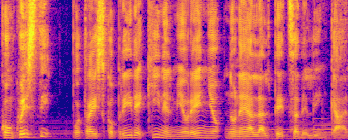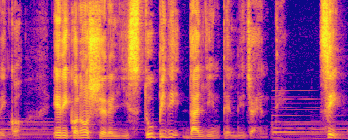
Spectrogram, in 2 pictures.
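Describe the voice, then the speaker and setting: A man's voice: mid-range voice, lively intonation, normal speed, voice pushed up, lightly acted. A man voicing a vain, anxious emperor with a raised, exclaiming voice. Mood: eager. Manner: fretful, exclaiming. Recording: faint music behind the voice.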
